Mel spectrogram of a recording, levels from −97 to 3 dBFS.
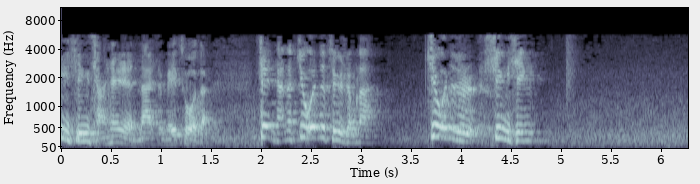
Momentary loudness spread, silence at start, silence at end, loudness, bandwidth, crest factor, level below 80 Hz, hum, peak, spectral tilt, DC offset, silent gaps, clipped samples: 20 LU; 0 s; 0 s; -19 LUFS; 6 kHz; 18 dB; -64 dBFS; none; -4 dBFS; -8 dB/octave; under 0.1%; none; under 0.1%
